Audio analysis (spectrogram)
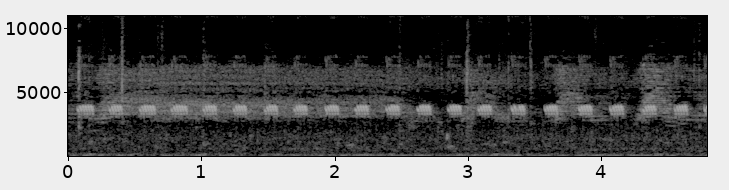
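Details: At night, a cricket sings its courtship song while seeking love, at dawn. Clear, piercing chirps pulse evenly about four times a second throughout, over quiet background hiss.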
